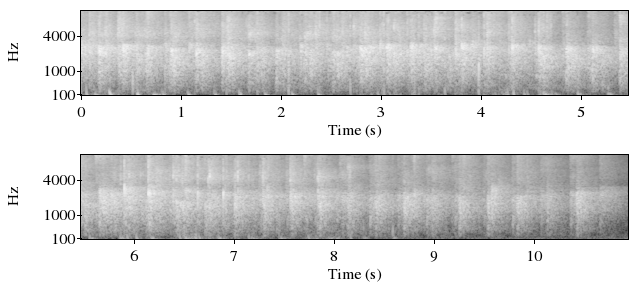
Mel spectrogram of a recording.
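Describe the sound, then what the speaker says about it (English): Students at a Master in Data Design final presentations event receive a big round of applause: dense, sustained clapping from a room full of people, holding steady and then thinning toward the end. "So big applause for these amazing students."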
